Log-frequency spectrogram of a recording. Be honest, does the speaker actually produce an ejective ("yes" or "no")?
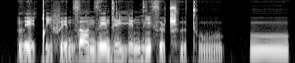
yes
